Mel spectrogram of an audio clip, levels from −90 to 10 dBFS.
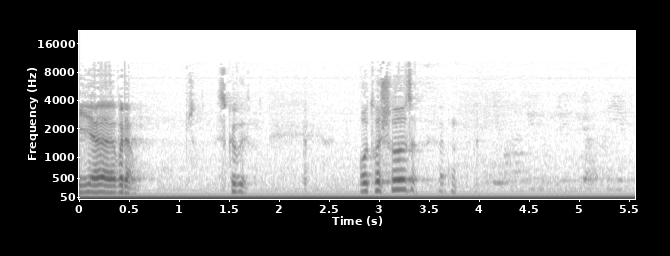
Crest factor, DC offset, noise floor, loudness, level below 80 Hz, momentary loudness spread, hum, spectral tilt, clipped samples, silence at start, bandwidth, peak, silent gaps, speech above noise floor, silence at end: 22 dB; 4%; -62 dBFS; -37 LUFS; -66 dBFS; 27 LU; 50 Hz at -70 dBFS; -4 dB/octave; under 0.1%; 0 s; 10.5 kHz; -18 dBFS; none; 26 dB; 0.15 s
